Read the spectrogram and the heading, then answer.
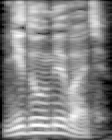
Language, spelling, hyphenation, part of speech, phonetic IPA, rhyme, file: Russian, недоумевать, не‧до‧уме‧вать, verb, [nʲɪdəʊmʲɪˈvatʲ], -atʲ, Ru-недоумевать.ogg
- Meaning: to be at a loss, to be bewildered, to be perplexed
